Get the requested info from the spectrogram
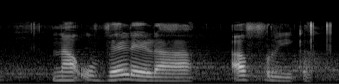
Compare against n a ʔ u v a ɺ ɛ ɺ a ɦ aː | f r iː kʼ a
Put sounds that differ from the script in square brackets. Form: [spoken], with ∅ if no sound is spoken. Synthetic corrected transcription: n a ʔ u v [ɛ] ɺ ɛ ɺ a ɦ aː | f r iː kʼ a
